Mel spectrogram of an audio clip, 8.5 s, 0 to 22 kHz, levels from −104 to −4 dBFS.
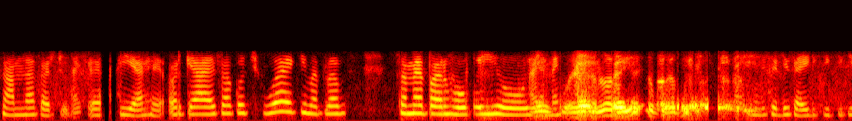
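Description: Throughout, the call runs over the AMR narrowband mobile codec at 7.4 kbps. It rebuilds the voice from a vocal-tract model fed with a sparse pulse pattern, so the sound is buzzy and somewhat synthetic, with plainly audible coding damage. The line passes roughly 250 Hz to 3.5 kHz, and nothing above 3.7 kHz survives, which leaves the top end dull and boxy. The call's microphone processing trims the deepest bass, as it should.

In the first 0.04 s, speech suppressed in double talk takes the level down by roughly 10 dB. This is likely an echo canceller that was unsure whether it was hearing its own talker or loudspeaker echo and turned the signal down.

From 0.15 to 1.29 s, an echo leak lets a faint copy of the voice through, delayed 274 ms and about 20 dB below the direct sound. This is likely because the far end's canceller failed to remove all of its loudspeaker pickup. Within that stretch, 1.02 to 1.18 s drops out almost completely, down about 40 dB.

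The leak returns from 4.51 to 5.24 s at a 401 ms delay and about 25 dB down. A brief suppression at 4.7 to 4.8 s dips the voice by roughly 25 dB.

From 5.46 s to the end, the 401 ms echo is as loud as the speech itself, so a second copy of the voice trails the first. The canceller likely fights it by gating the talker. It nearly silences the voice from 5.6 to 5.77 s, then again in pieces between 5.99 and 7.44 s, about a second in total, each time by roughly 40 dB. The result is a chopped voice.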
